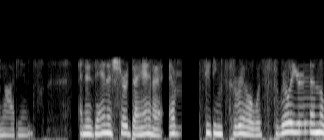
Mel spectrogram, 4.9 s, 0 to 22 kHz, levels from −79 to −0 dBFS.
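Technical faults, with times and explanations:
Throughout: G.723.1 codec, heavily degraded. Nothing survives above 4 kHz, so the speech is muffled. The coder rebuilds the voice from a coarse model updated only every 30 ms, which blurs consonants and adds hoarseness, consistent with the 6.3 kbit/s mode.
1.01 to 4.81 s: VoIP packet loss concealed by the speech codec, at 1.01–1.19 s, 2.66–3.03 s and 4.50–4.81 s. About 150 ms, 330 ms, then 120 ms (scattered, longest gap 60 ms) go missing. The decoder extends its last pitch and filter with falling gain, giving fading buzzy tones that stay weak after packets resume.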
